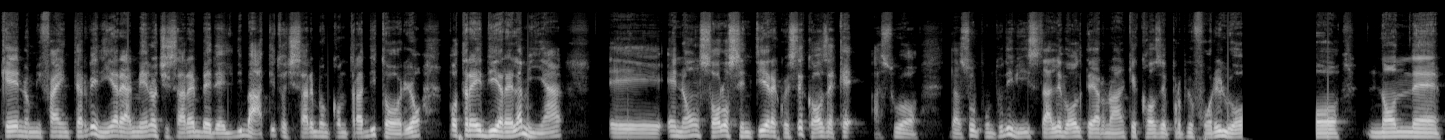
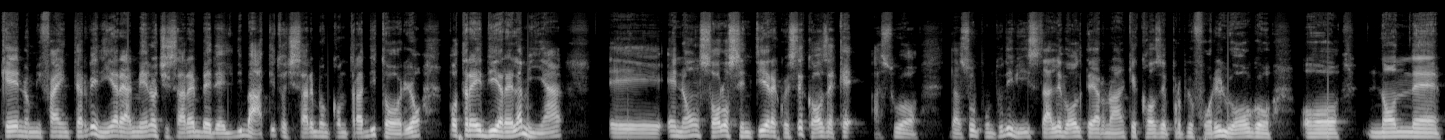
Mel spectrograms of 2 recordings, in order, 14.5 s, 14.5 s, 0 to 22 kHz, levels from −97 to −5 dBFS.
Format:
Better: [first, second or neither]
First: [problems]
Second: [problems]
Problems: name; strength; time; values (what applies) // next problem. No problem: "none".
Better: second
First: audio cutting out; at 12 s for 0.5 s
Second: none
